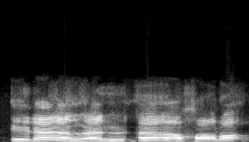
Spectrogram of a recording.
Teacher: نون تنوین کے بعد حروف حلقی میں سے حمزہ ہے، اظہار کر کے پڑھیں گے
